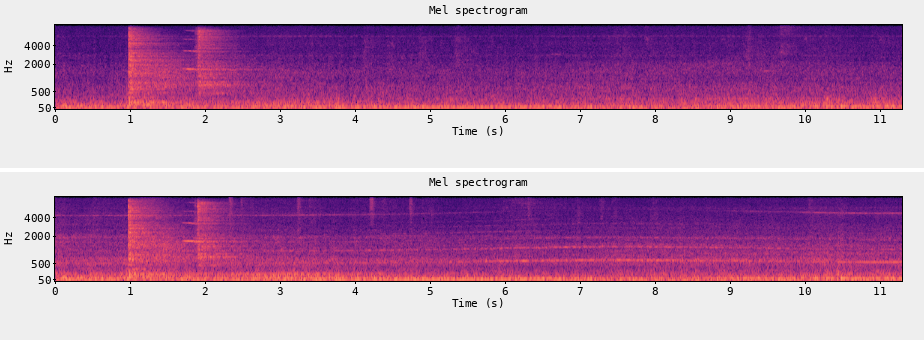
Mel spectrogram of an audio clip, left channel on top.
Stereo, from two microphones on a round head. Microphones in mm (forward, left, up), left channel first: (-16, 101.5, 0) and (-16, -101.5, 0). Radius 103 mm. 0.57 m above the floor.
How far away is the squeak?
About 3 m.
